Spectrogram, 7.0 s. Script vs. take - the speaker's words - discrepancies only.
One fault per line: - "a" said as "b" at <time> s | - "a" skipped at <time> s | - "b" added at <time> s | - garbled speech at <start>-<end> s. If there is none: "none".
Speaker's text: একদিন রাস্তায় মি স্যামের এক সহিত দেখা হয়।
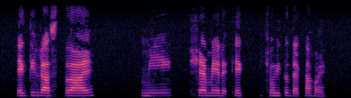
none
